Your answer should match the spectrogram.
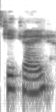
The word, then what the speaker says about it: Kike: And then Kike, is that how you say it? Kike? Yes, my name is Kike.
